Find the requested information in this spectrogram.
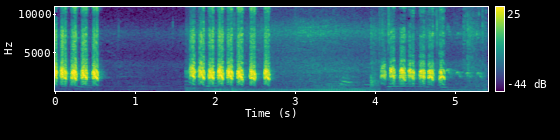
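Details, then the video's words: Female sooty-headed bulbul calling for a male: three runs of loud, evenly spaced harsh chattering notes, with a low background murmur between the second and third runs. "suara panggilan trucukan betina EMOSI gacor pancingan bunyi burung trucuk jantan"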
